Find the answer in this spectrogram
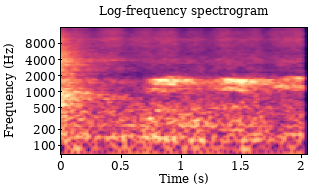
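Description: A cloth duster wiping chalk off a blackboard, a sudden rubbing stroke at the start. About a second in, an animal call comes in the background, in a few broken segments.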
